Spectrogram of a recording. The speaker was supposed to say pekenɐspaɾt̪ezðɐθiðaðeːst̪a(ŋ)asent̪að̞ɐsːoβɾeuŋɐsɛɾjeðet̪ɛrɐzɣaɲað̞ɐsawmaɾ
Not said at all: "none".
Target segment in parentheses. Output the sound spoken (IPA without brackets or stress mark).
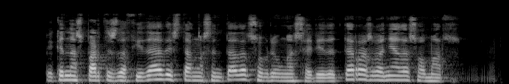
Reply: ŋ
